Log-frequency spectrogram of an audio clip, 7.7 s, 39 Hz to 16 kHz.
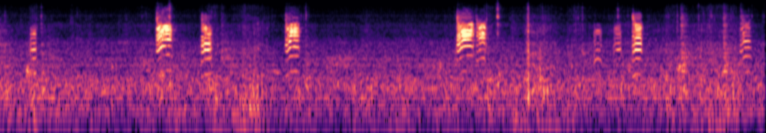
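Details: Zebra finches, a pair with their three juvenile young, recorded 11 May 2022: short nasal, honking calls rich in harmonics, given singly or in quick clusters at irregular intervals over about eight seconds, above a steady low background hum.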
